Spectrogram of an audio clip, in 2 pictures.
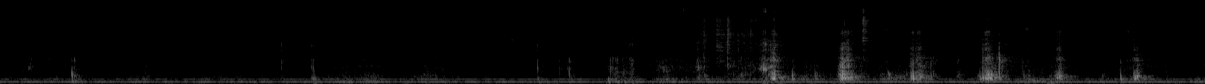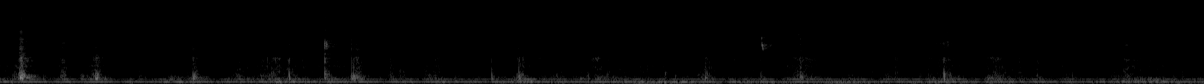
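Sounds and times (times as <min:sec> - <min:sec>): steady low hum: 0:00.0 - 0:24.0
crunching and chewing: 0:05.4 - 0:23.8.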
